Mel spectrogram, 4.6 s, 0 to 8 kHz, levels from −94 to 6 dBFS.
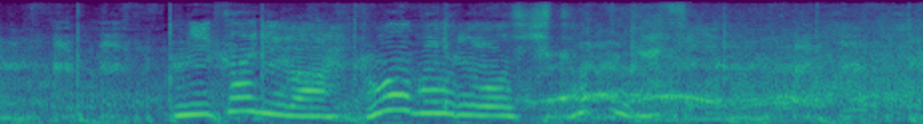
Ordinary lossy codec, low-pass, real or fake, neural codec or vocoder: AAC, 48 kbps; 7.2 kHz; fake; codec, 16 kHz, 4 kbps, FreqCodec, smaller model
